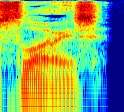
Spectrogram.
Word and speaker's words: Sluis: The Battle of Sluis, Dutch pronunciation, Sluis, also called the Battle of Lecluse, was a naval battle fought on June 24, 1340 between England and France.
